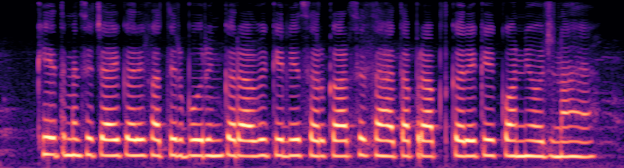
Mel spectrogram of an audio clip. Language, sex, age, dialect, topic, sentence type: Magahi, female, 18-24, Southern, agriculture, question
